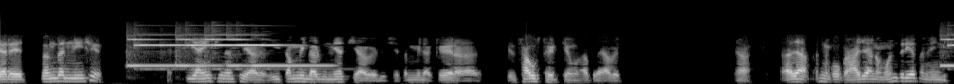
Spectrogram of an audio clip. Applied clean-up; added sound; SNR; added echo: classical method Wiener filter.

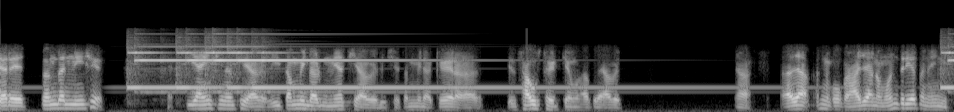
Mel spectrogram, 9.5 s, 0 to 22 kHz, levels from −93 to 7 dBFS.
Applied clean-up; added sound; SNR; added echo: none; Bell / Doorbell; 1 dB; none.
